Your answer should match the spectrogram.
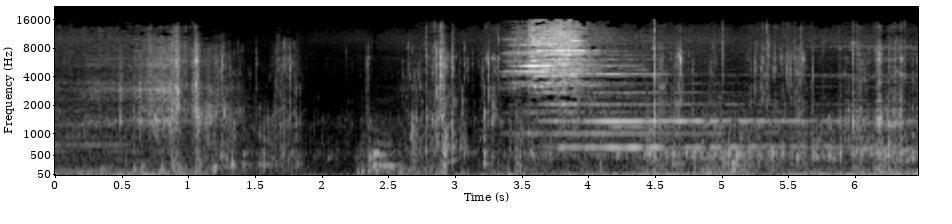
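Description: A diver in fins splashing into the sea off a boat, followed by muffled underwater rushing and bubbling as he swims below the surface.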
